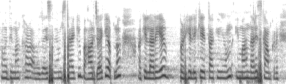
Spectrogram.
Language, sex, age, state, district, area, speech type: Maithili, female, 18-30, Bihar, Purnia, rural, spontaneous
